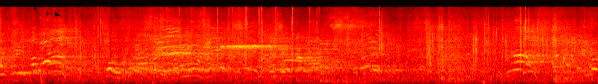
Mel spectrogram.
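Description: Young children shout and call out in a large echoing rink.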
